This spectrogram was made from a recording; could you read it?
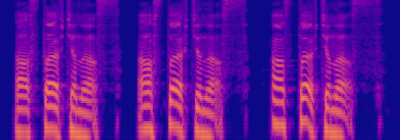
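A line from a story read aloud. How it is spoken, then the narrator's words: Soft, melodic serpent voice. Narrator (Russian): Голос змея был мягок и мелодичен, никакого шипения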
